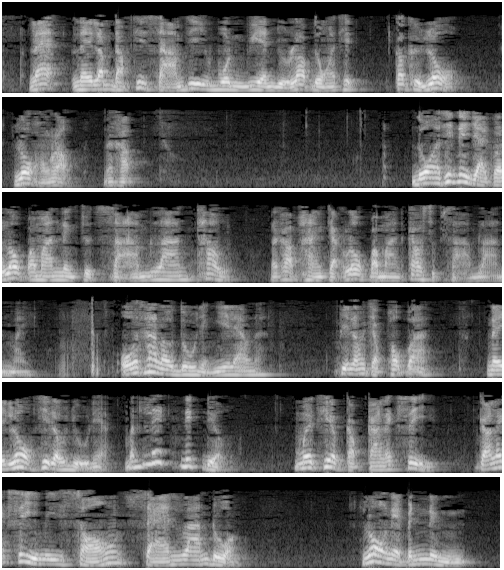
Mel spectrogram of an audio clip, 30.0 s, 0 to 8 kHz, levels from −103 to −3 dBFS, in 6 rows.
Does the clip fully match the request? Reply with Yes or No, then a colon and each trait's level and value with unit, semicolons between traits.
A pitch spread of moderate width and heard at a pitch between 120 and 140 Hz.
No: wide, 6.2 semitones; low, 130 Hz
